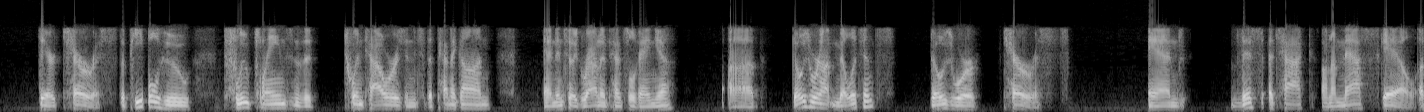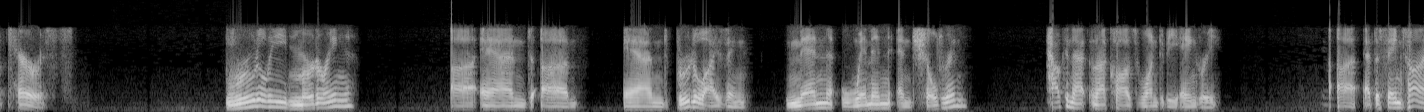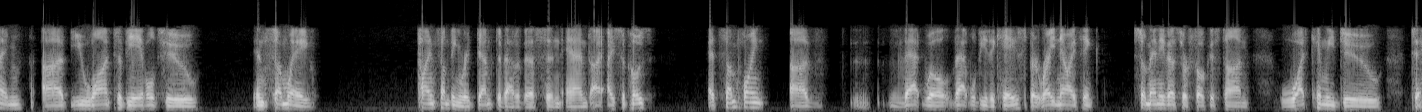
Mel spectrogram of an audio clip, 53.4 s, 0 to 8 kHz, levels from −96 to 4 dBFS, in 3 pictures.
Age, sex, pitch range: 40-59, male, 85-110 Hz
